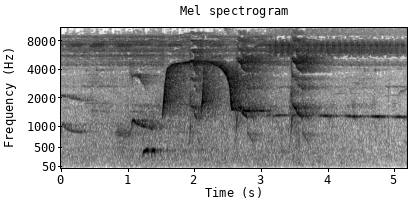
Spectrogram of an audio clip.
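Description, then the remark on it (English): Dense tropical rainforest ambience in the hot, humid Peruvian Amazon: several birds overlap with rising whistled calls and chirps over a steady high insect drone, moderately loud, with no voices. “Although a cacophony of bird calls surrounds you, it's hard to see even a single bird.”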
